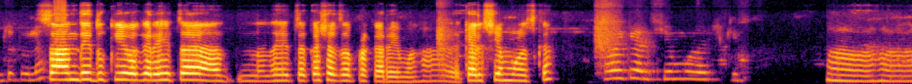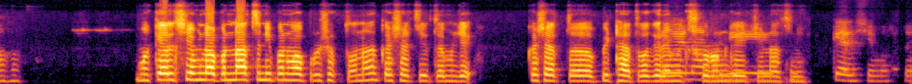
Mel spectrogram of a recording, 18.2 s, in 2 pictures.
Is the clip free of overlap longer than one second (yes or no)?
no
